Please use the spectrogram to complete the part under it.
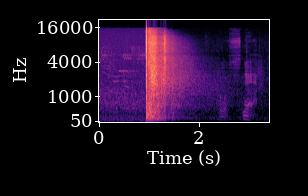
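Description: A rifle shot booms and echoes away outdoors.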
